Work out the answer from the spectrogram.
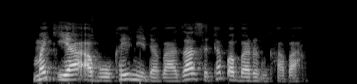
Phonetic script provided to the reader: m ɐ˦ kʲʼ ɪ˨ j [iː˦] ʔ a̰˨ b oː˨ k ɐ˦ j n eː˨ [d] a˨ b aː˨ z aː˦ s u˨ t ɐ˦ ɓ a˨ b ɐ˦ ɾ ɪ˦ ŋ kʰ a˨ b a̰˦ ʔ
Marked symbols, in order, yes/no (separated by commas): no, yes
